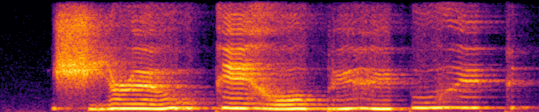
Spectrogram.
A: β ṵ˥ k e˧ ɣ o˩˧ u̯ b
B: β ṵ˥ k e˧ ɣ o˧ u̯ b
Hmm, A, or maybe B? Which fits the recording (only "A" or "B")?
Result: A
